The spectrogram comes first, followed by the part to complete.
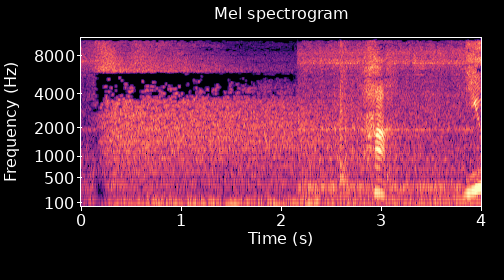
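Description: A steady rushing hiss over a low rumble, machinery noise that sets in just after the start and runs on. A short rising voice-like sound comes about three seconds in.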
